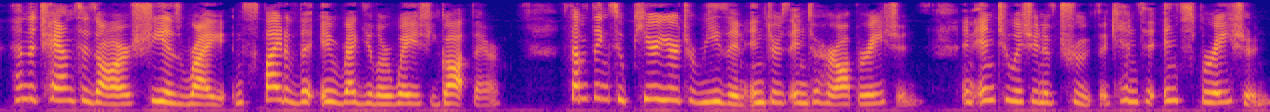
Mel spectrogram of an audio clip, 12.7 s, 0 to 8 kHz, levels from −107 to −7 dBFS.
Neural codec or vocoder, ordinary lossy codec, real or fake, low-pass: none; MP3, 64 kbps; real; 7.2 kHz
